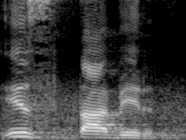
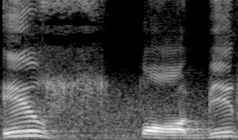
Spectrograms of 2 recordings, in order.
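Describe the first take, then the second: First: The t sound is light and thin. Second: The t sound is heavy and full-mouthed. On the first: The speaker calls it wrong. "पुर मोटा नहीं किया तो बारीक ता निकलेगी" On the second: The speaker calls it right. "तो पुर मोटा"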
